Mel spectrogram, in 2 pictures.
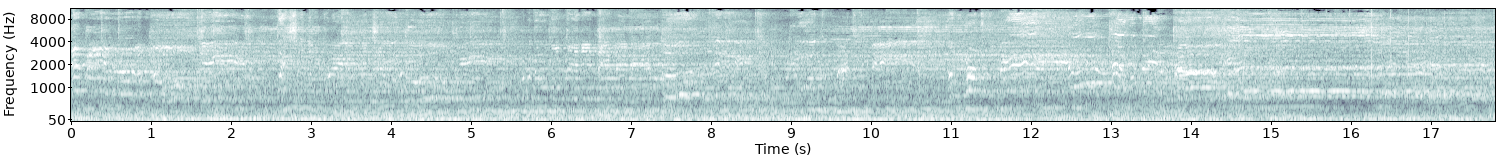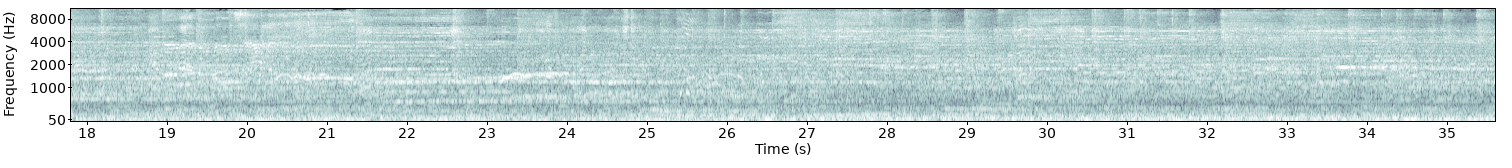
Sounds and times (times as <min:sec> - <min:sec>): Exciting music: 0:00.0 - 0:35.6.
